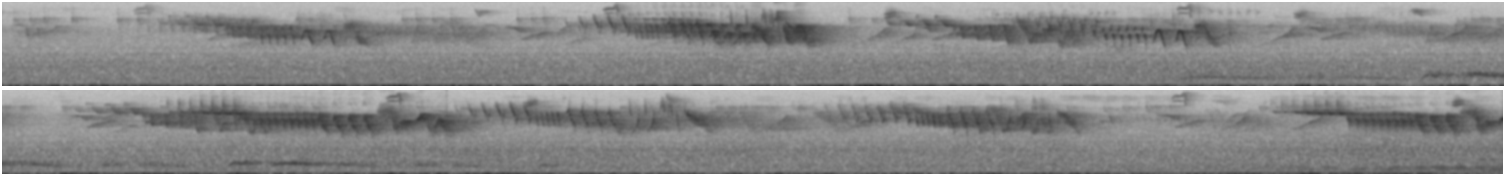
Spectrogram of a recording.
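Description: A songbird singing short, high, trilled phrases that fall in pitch, repeated over and over a few seconds apart.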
